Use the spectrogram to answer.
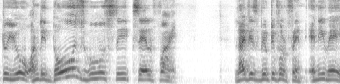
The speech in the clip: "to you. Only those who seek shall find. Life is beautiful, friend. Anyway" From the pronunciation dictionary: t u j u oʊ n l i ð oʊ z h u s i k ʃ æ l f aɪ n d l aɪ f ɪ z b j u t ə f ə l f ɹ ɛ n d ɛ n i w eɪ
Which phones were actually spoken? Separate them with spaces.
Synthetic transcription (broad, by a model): t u j u oʊ n l i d oʊ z h u s i k s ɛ l f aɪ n l aɪ f ɪ z b j u t ə f ə l f ɹ ɛ n d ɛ n i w eɪ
